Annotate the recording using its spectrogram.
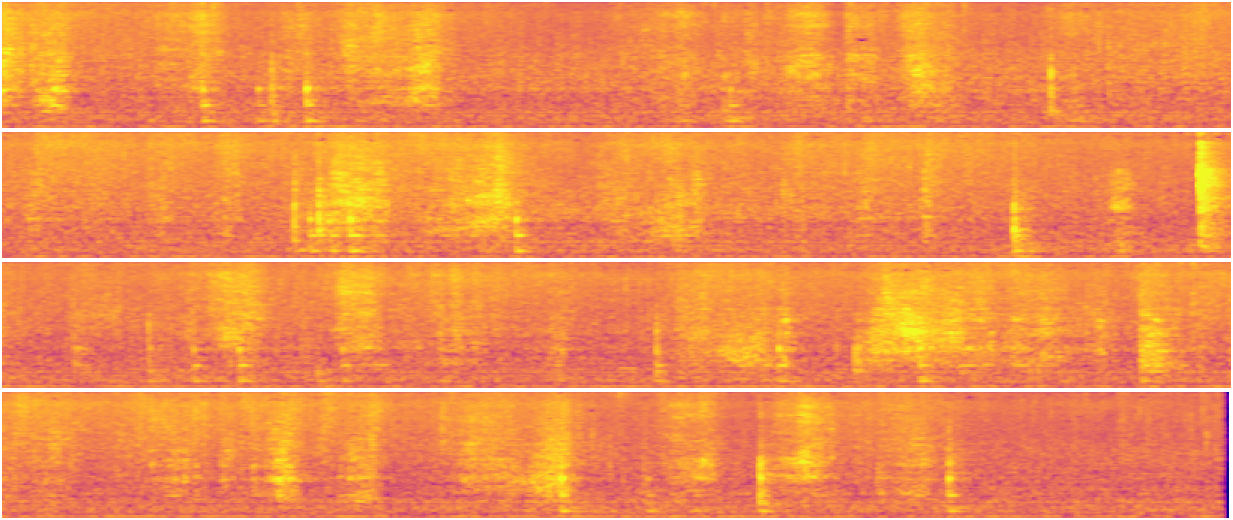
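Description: Wooden spatula stirring and scraping thick milk reduced to khoya in a metal pan, in irregular strokes against the pan's bottom and sides, kept going so the mass does not stick to the bottom. A steady low hum runs underneath.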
